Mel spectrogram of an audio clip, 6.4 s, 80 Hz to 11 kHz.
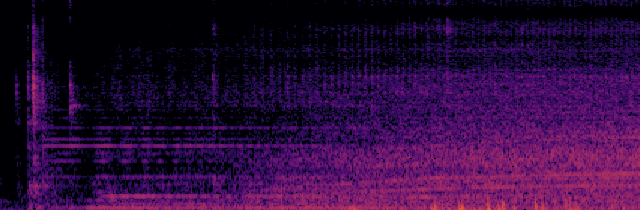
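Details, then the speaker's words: New-old-stock Seabreeze Cool Sweep fan, 120 VAC, first start on low: a few uneven knocks and rattles, then low hum builds to speed; owner suspects motor just needs to break in. "startup didn't sound too healthy but that might be the motor just needing to break in a little bit"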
